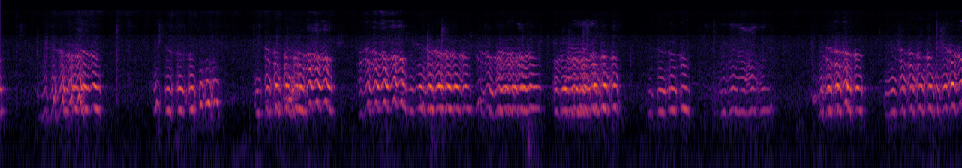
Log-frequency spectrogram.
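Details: Many mountain frogs croak in January rain on a spring-like day, maybe while laying eggs. Wobbling, harmonic croaks come in steady clustered bursts roughly every second, each cluster dense with several voices, with quiet gaps between.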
